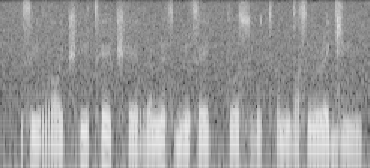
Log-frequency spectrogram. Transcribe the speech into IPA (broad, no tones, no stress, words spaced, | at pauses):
siːrɔɪ̯t͡ʃʰiː tʰeːt͡ʃʰerɛm ɳẽsbĩseː kːʊːsɦu tʰimdˤisŋũ ɭed͡ʑiː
